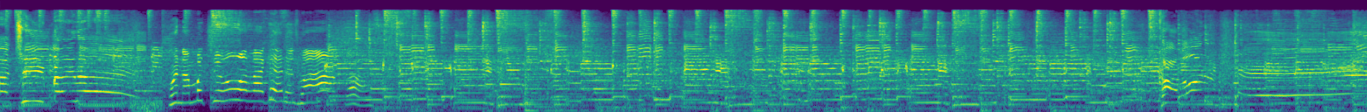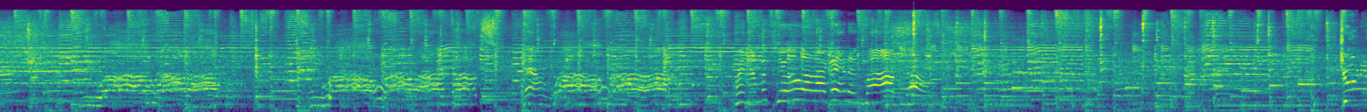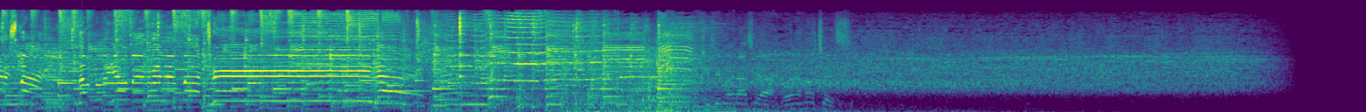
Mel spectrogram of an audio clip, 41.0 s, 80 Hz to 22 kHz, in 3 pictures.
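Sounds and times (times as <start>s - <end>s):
man singing lead: 0.0s - 1.6s, 11.6s - 16.0s, 27.1s - 31.9s
live band latin dance music: 0.0s - 36.0s.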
